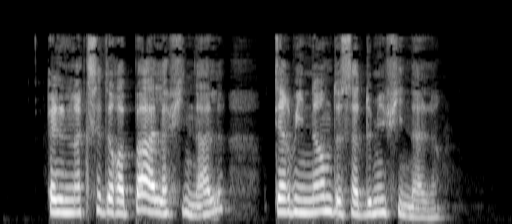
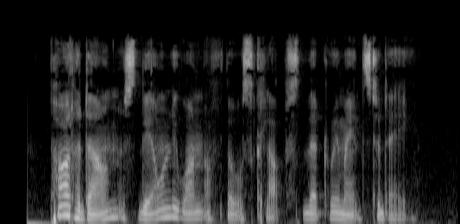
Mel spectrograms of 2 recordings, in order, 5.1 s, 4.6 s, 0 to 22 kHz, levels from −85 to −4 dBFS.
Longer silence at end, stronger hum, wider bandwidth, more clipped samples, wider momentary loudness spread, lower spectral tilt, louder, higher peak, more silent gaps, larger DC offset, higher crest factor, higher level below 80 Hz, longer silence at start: first, 0.7 s vs 0.45 s; neither; about the same, 11.5 kHz vs 11.5 kHz; neither; about the same, 12 LU vs 12 LU; about the same, -4.5 dB/octave vs -3.5 dB/octave; first, -15 LUFS vs -30 LUFS; first, 0 dBFS vs -10 dBFS; neither; neither; second, 16 dB vs 22 dB; second, -62 dBFS vs -52 dBFS; first, 0.5 s vs 0.3 s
